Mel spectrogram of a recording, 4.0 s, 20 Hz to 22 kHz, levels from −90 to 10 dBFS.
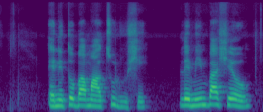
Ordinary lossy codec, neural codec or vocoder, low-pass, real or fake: none; autoencoder, 48 kHz, 128 numbers a frame, DAC-VAE, trained on Japanese speech; none; fake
